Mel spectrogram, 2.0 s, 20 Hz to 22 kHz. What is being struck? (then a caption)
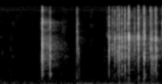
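Mechanical keyboard with ABS plastic keycaps. Fingertips type on a small, hollow-cased 65% mechanical keyboard with a navy case, Hyperglide MX Brown switches, a carbon fiber plate and grey/white double-shot ABS keycaps, resting on a desk mat. A few sparse, bright clacky taps give way to a quicker run of sharp, dry keystrokes with almost no low end and no ring after each hit.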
